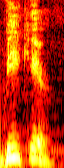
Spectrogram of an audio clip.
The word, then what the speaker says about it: Beccare: Spell it for him, Tammy. – B-E-C-C-A-R-E. – Yeah. Like Bekir.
